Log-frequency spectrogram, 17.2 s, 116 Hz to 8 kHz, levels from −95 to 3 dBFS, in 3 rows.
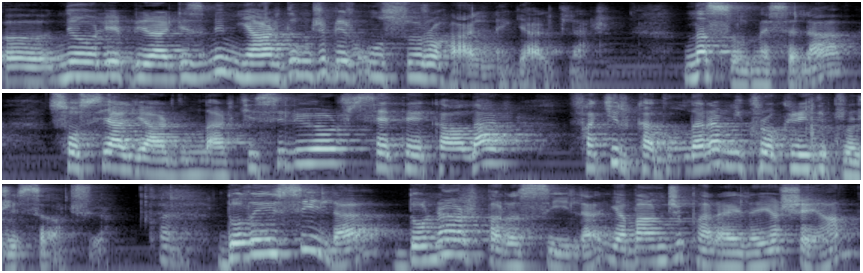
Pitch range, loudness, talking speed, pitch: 170-235 Hz, -24 LUFS, 80 wpm, 205 Hz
